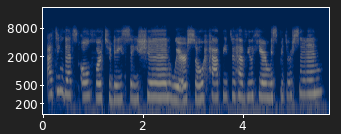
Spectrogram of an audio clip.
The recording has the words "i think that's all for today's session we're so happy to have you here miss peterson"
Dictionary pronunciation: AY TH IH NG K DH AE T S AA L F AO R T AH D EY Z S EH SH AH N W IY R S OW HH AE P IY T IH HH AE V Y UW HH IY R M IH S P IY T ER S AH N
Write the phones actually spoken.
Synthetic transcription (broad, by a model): AY TH IH NG K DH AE T S AA L F AO R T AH D EY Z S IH SH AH N W IY R S OW HH AE P IY T IH HH AE V Y UW HH IY R M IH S P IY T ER S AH N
